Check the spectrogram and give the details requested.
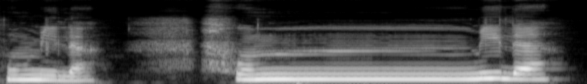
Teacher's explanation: मीम मुशद्दद है, गुन्ना भी होगा, भरपूर गुन्ना करना है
